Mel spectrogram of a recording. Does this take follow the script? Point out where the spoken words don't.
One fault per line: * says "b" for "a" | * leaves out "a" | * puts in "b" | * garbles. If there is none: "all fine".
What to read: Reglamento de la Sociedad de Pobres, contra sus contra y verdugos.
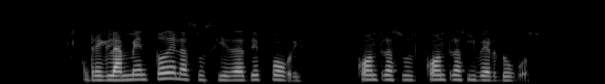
all fine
